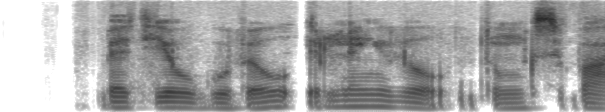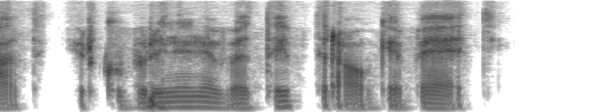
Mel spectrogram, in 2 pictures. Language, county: Lithuanian, Panevėžys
